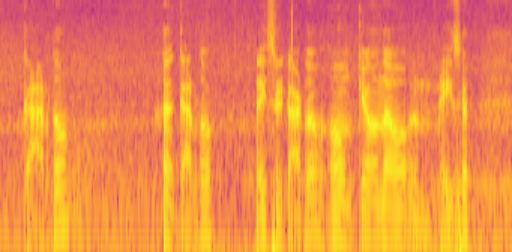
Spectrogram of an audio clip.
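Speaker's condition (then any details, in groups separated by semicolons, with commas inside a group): No condition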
